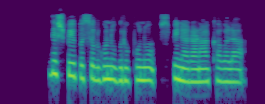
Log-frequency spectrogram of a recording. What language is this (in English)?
Pashto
